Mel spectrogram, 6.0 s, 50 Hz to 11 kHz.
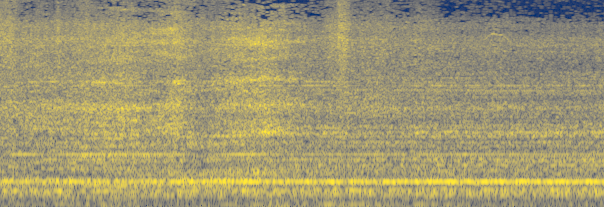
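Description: Cooling fans of a solar inverter running under a load of about 350 watts at 20% fan speed: a steady whir with a low, even hum tone through it.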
